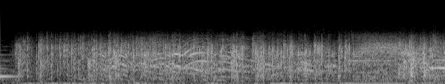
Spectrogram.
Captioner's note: audience clapping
